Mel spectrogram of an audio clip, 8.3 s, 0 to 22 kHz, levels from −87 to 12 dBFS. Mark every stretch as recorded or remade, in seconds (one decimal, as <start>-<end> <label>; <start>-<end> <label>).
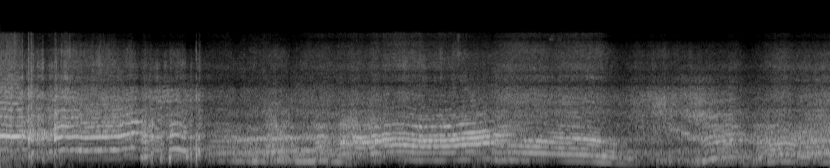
0.0-2.3 recorded; 2.3-3.0 remade; 3.0-8.3 recorded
